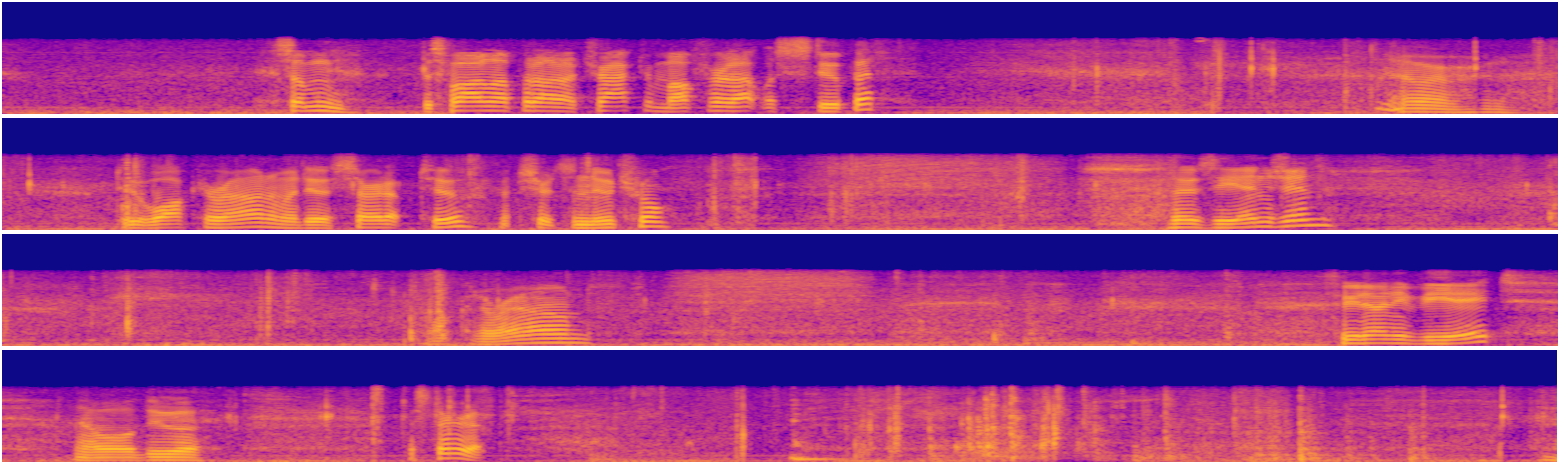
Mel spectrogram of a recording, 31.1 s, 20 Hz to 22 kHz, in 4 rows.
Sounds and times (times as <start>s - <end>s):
Speech: 1.3s - 4.5s, 6.9s - 7.6s, 8.4s - 11.2s, 13.6s - 14.5s, 17.8s - 18.6s, 22.2s - 24.4s, 25.4s - 25.8s.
